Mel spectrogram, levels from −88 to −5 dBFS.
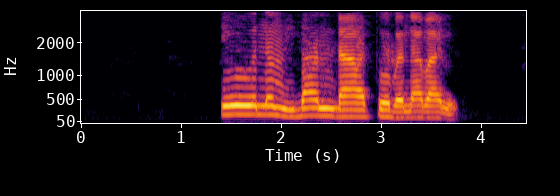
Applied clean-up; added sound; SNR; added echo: neural mask model DeepFilterNet 3.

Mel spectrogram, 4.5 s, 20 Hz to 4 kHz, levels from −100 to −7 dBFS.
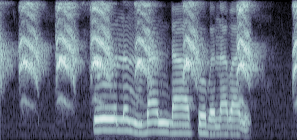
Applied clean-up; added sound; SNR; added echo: none; Crow; -4 dB; none.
